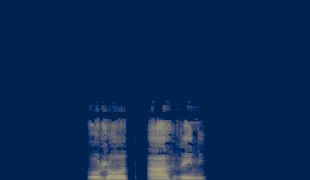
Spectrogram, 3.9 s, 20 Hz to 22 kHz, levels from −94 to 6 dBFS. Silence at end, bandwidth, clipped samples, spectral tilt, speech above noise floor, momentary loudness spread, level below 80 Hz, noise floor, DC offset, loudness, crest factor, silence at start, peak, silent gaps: 1.35 s; 9.6 kHz; under 0.1%; -3 dB/octave; over 60 dB; 9 LU; -76 dBFS; under -90 dBFS; under 0.1%; -30 LUFS; 26 dB; 1.1 s; -8 dBFS; 1.60-1.83 s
